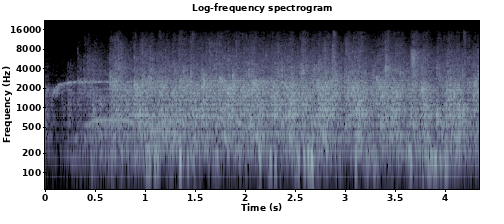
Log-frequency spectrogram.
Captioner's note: audience applauding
